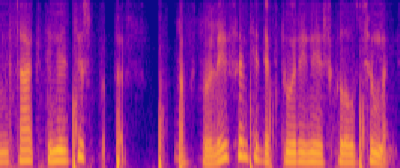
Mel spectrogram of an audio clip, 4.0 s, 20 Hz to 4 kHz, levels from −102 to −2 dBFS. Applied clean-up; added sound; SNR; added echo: neural separator model SepFormer WHAMR!.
